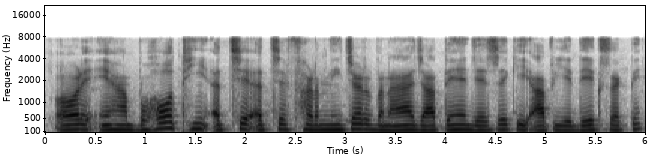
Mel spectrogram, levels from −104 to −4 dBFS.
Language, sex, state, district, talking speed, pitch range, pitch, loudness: Hindi, male, Bihar, Begusarai, 170 wpm, 140-155 Hz, 145 Hz, -15 LUFS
